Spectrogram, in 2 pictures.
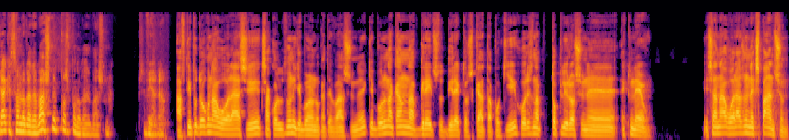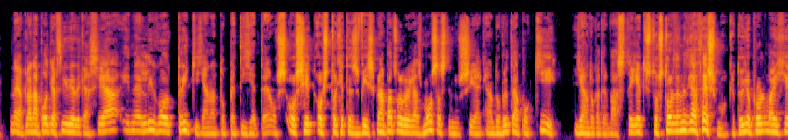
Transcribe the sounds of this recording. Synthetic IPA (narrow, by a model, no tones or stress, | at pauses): pçaceθenɐt̪o̞kɐt̪e̞vɐsunepopunɐt̪okɐt̪e̞vɐsune | psifiɐkɐɐft̪iput̪oe̞xunɐɣo̞ɾɐsieksɐko̞luθunecebo̞unɐt̪o̞kɐt̪e̞vɐsune̞ce̞bo̞ɾunːɐkɐnunɐp̚ɡɾe̞jd̪st̪od̪iɾe̞k̚t̪o̞ɾskɐt̪ɐpo̞cixo̞ɾiznɐt̪o̞pliɾo̞suneːkne̞ṵ | ḭsɐnɐːɣo̞ɾɐzune̞kspɐnsio̞nne̞ɐplɐnɐpoot̪iɐft̪iðjɐðikɐsiɐine̞liɣo̞t̪ɾiciʝɐnɐt̪o̞pe̞t̪içe̞t̪e̞oso̞soçi̥t̪oçet̪e̞zvisipɾinɐpɐt̪est̪oɐɾɣɐzmo̞sɐsːt̪inusiɐce̞nɐt̪̬o̞vɾit̪eɐpo̞cʰi | ʝɐnɐt̪o̞kɐt̪e̞vɐse̥t̪e̞ʝɐt̪i̥st̪o̞st̪o̞ɾðenineðʝɐθe̞simo̞ce̞t̪oiðʝo̞pɾo̞vlimɐiçe̞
